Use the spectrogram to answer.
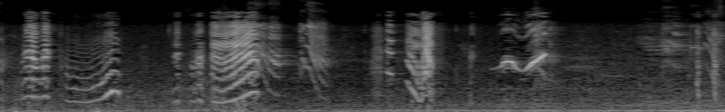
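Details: Hand-tame pet Alexandrine parakeet, kept with ringneck parakeets, talking in Urdu/Hindi: a run of harmonic, speech-like syllables with rising and falling inflections, sharp squeaky bursts and a short upward whistle, over a steady low indoor hum.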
